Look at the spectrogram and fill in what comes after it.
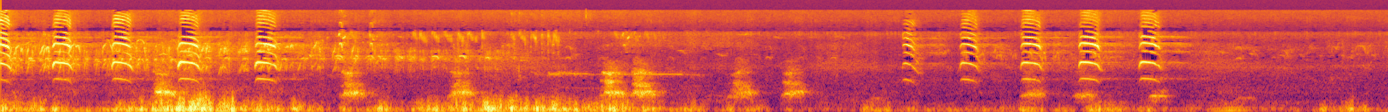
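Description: A bird's harsh, high calls repeated about twice a second in two runs of about five, with sheep bleating now and then between them. Wind rumbles on the microphone for the first few seconds.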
